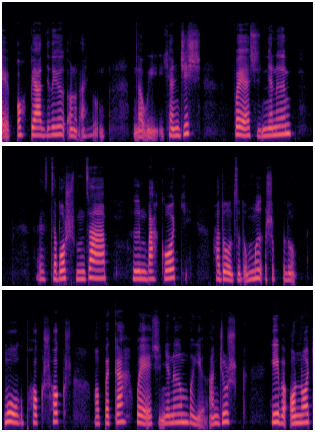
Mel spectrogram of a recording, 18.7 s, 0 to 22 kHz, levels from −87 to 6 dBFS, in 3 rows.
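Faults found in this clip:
Nothing stood out on listening.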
